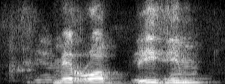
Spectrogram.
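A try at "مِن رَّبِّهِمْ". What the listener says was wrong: مر ربہم. اس میں کیا ہوا کہ نون کی آواز تک نہیں آئی، یعنی مکمل داخل ہو گیا. پہلے میں لام اور دوسرے میں رے. را جو ہے آپ نے دیکھا نا لر، یعنی جہاں یہ 2 آئیں گے وہاں مکمل ہوگا.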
